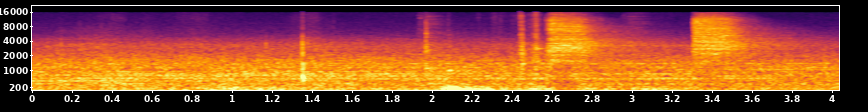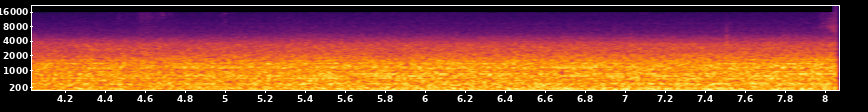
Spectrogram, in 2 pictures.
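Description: Steady workshop background noise at a sheet-metal folding machine, with a few light metallic clicks and two short hissing bursts a little before the middle.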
